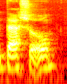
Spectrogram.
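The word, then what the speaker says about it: Besźel: pronounces these words, because these were not the pronunciations I had in my head reading this book. But we have our first city, Beshel.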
